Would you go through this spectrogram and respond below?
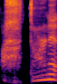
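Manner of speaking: mock muttering under breath. Retelling trying to get the Ardbeg, muttering under the breath. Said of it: "under my breath".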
